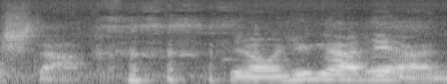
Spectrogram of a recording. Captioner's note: laughs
